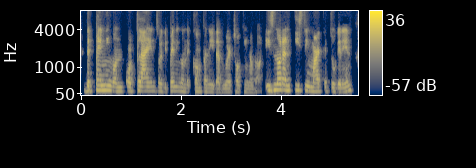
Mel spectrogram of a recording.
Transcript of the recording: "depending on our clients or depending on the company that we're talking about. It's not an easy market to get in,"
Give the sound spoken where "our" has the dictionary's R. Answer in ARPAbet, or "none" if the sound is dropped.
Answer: R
